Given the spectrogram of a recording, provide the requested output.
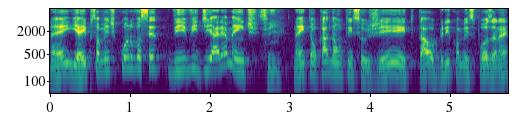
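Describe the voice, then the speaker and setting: Barely pausing, a man talks in a fairly high voice with very wide pitch swings. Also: fairly quick pace. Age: 30s. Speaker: podcast host. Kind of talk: casual interview. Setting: studio. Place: studio. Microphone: studio mic.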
